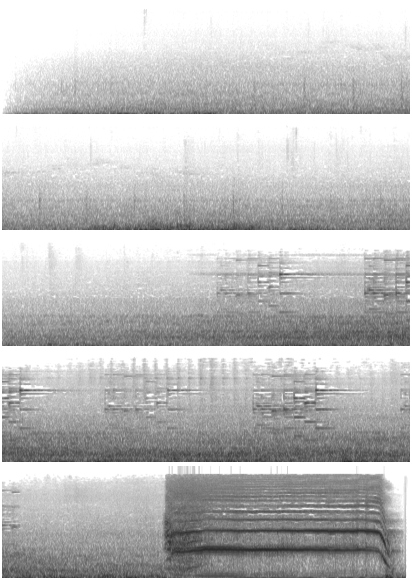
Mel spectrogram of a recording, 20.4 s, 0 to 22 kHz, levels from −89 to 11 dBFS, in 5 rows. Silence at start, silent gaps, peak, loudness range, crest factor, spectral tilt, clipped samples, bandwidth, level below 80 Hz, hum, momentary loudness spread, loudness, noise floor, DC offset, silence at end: 0.2 s; none; 0 dBFS; 25 LU; 14 dB; -2.5 dB/octave; under 0.1%; 16 kHz; -28 dBFS; none; 26 LU; -11 LUFS; -38 dBFS; under 0.1%; 0 s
